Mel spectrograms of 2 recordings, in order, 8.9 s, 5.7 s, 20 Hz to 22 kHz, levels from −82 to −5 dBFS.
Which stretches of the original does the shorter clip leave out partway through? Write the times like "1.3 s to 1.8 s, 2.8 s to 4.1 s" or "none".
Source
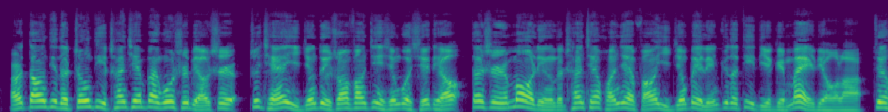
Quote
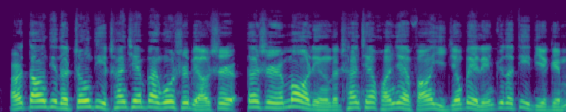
2.4 s to 4.7 s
